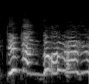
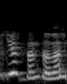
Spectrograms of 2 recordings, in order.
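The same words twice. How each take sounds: First: High excited shout. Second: Laughing through the words. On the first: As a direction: cry it out in joy. Excited the album is out. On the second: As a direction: say it again while laughing. Repeat with laughter. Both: Real, not acted.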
